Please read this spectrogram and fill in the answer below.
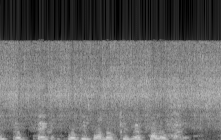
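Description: A person talking, in pitch like a woman's voice, over a steady high hiss.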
